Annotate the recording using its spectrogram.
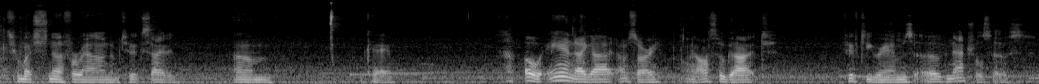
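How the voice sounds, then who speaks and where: Amid noticeable background noise and audible room echo, a man with an American accent speaks with fairly even intonation and long, frequent pauses. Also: medium pitch for a man, moderate pace. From United States. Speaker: tobacco snuff reviewer. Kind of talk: casual product review vlog. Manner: soft-spoken, sometimes mumbling; halting, hesitant.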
